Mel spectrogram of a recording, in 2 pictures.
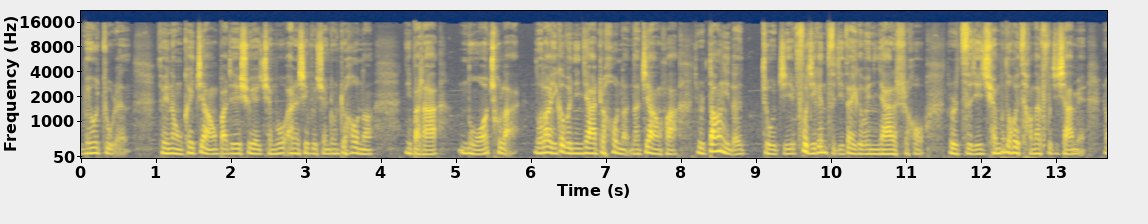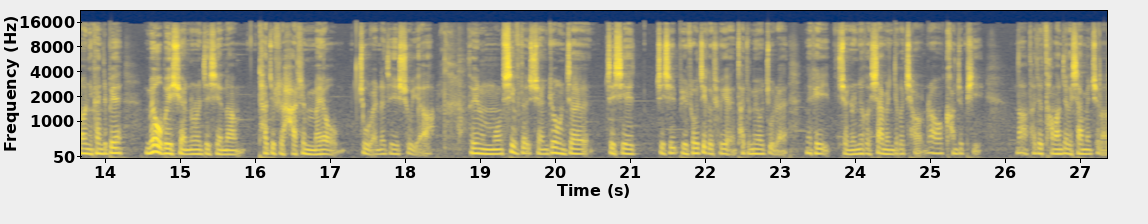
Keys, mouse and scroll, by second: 0.5 click, 1.0-2.3 scroll up 17, 2.3 shift+click, 2.8-4.8 scroll down 16, 4.8 drag, 6.9-7.5 scroll up 2, 9.9 click, 10.6-11.0 scroll down 1, 11.0-11.5 scroll up 2, 11.5 click, 12.6 Delete, 13.5 click, 15.2-18.2 scroll down 1, 18.4 shift+click, 19.8 click, 23.0 shift+click, 24.2 ctrl+p, 26.7 click.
